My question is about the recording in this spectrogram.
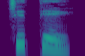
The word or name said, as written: ಛೇದ್ಯ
